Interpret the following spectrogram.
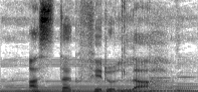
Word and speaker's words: আস্তাগফিরুল্লাহ: আস্তাগফিরুল্লাহ। উচ্চারণ আস্তাগফিরুল্লাহ।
